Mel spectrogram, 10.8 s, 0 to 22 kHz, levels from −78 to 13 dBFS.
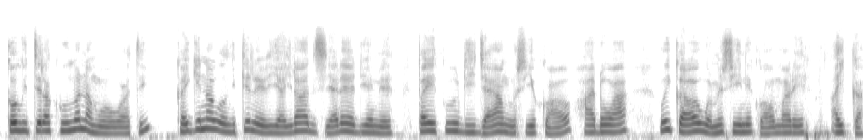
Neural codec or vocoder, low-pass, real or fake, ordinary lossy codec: codec, 24 kHz, 0.9 kbps, WavTokenizer, small release; none; fake; none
